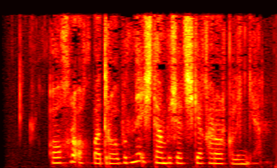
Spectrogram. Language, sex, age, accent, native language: Uzbek, female, 12-17, Navoiy, Uzbek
